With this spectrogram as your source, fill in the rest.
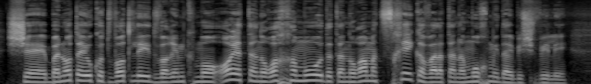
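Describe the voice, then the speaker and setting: A man's fairly high, animated voice at a moderate pace, with a dry, close sound and no echo. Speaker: podcast co-host, businessman. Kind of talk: casual chat. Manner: halting.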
